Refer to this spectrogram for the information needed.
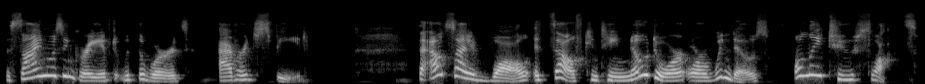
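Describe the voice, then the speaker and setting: A woman's voice: medium pitch, unhurried, hardly any pauses, slightly rough. A woman giving a dramatic, theatrical storybook reading as narrator. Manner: theatrical, expressive.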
